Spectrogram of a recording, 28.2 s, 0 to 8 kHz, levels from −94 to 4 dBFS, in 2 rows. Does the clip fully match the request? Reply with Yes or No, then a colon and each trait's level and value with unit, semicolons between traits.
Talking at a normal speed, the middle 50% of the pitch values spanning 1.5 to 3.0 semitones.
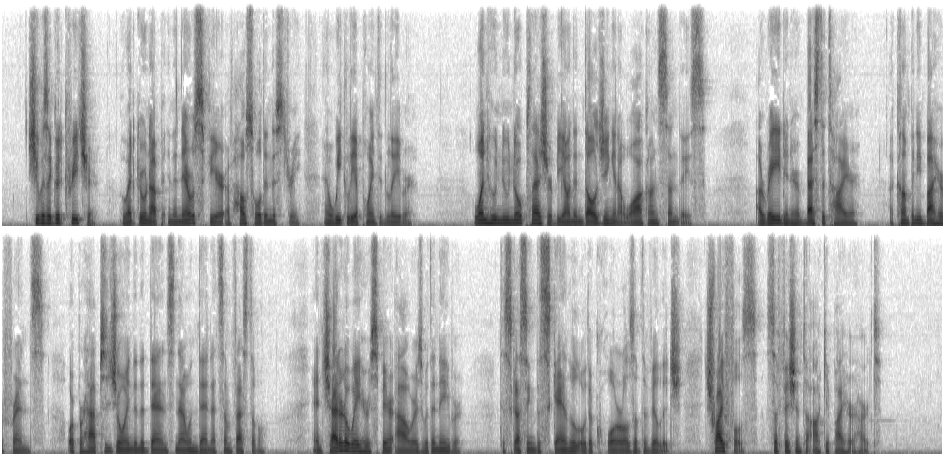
Yes: average, 165 wpm; average, 2.7 semitones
